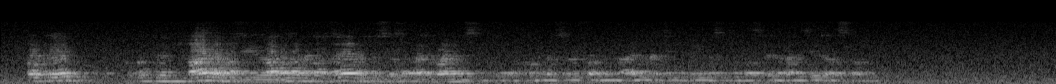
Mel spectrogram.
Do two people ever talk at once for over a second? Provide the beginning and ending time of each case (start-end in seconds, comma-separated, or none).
2.0-4.2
